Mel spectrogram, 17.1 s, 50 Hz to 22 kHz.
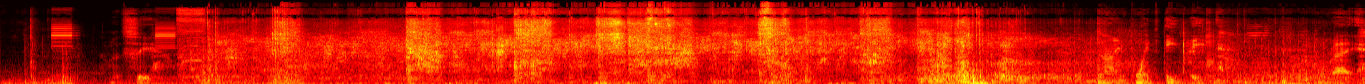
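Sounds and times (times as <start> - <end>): toy car wheels rolling on track: 2.3 - 13.6.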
